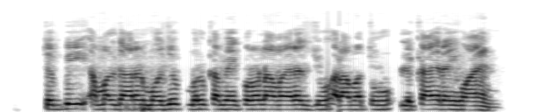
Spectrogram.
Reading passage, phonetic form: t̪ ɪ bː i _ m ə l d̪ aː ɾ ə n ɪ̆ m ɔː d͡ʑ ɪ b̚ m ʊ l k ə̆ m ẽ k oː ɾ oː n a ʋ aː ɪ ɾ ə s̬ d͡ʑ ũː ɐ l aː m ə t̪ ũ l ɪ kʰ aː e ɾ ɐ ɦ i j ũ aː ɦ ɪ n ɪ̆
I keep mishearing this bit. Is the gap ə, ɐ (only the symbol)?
ɐ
